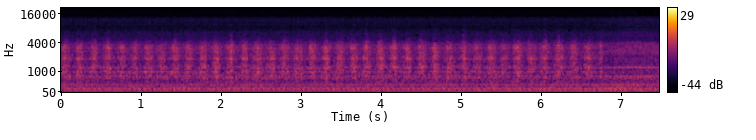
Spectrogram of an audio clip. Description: Fan Pulley Bracket or Accessory Belt Idler Assy. Toyota and Lexus V8 Engines.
